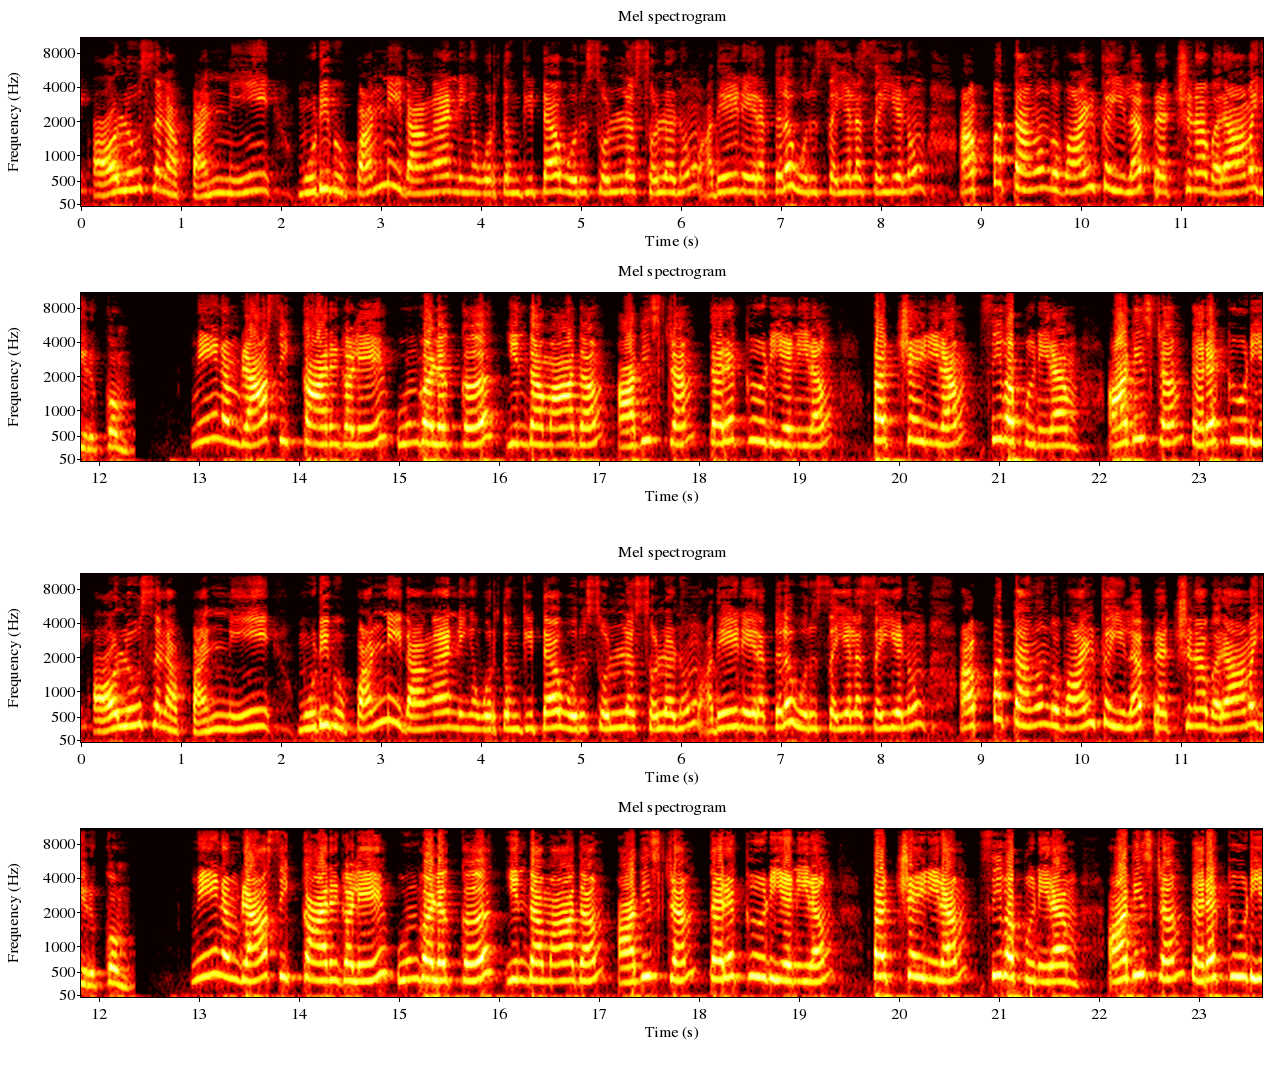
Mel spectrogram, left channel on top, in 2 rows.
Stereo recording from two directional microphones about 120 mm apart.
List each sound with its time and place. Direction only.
0.1 s a woman's voice: 25° right (ahead or behind)
1.1 s a woman's voice: 35° right (ahead or behind)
